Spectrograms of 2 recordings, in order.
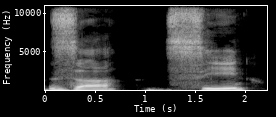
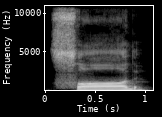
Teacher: تو صاد کو پڑھتے وقت تھوڑا مفخم پڑھتے ہیں، زا اور سین کو فلیٹ پڑھا جاتا ہے، صاد کو مفخم پڑھا جاتا ہے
